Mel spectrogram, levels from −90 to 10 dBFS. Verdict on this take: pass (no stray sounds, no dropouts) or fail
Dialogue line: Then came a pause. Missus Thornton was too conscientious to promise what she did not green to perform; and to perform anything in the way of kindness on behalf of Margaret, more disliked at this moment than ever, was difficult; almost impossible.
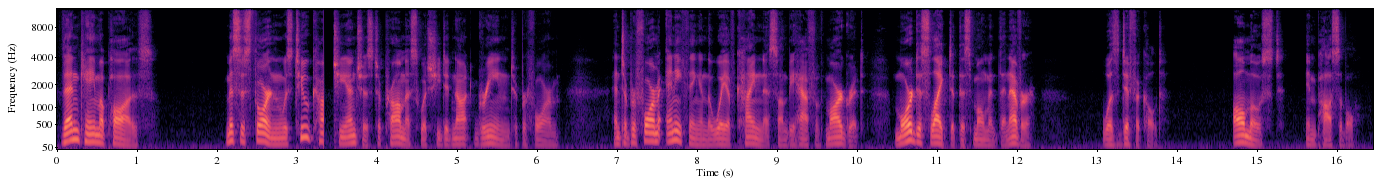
fail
